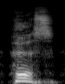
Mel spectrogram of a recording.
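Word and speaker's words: Höss: It's the O with the 2 dots on it. Yeah, so it's pronounced Hess. Rudolf Hess.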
